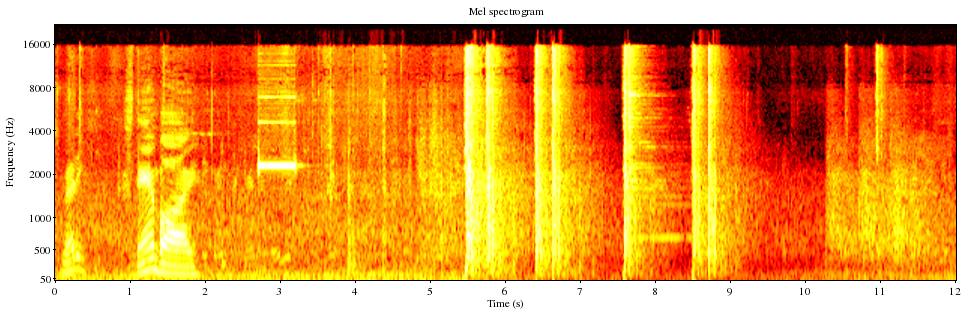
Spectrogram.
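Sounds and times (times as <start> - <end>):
pistol shots: 5.4 - 9.2
steel targets ringing: 7.6 - 8.5.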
